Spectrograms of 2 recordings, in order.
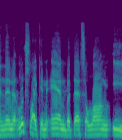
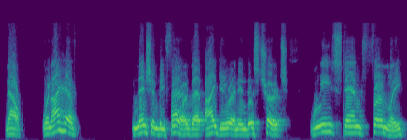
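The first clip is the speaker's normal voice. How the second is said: ordinary talk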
